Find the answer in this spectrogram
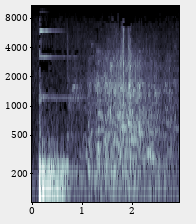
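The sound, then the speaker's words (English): A single bright bell ding, an effect used during a talk to mark a section break, rings out sharply and lingers with a fading metallic tone, while an audience murmurs and chuckles softly in the background. “The bell is just a cheap effect I have grown attached to, and I often use it when giving a talk.”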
